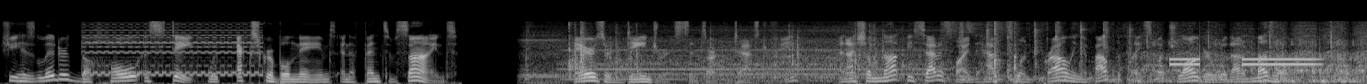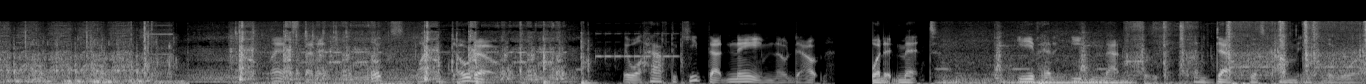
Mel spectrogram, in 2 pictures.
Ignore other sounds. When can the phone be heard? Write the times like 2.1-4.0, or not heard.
0.8-2.6, 11.7-13.2, 19.4-20.5.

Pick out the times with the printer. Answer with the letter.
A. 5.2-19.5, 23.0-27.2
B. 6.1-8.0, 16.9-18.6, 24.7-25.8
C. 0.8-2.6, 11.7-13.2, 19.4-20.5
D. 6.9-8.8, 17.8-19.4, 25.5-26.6
A.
